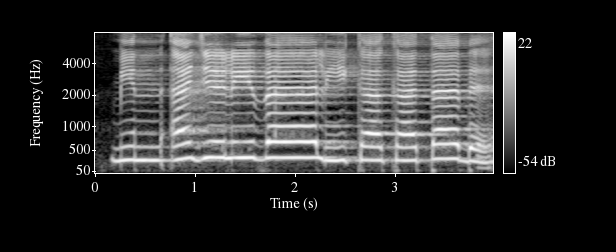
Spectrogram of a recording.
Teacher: maka bnya dipantulkan dengan pantulan yang kecil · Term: Qalqalah sugro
